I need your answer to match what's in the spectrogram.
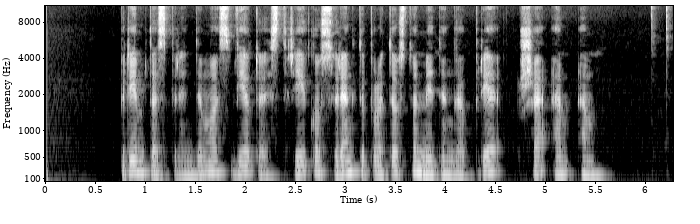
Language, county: Lithuanian, Vilnius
